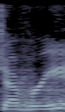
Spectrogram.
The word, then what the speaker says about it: Chevry: So yes, it's amazing to meet another Canadian, first of all, and the last name is pronounced Chevry, and that's the New Brunswick pronunciation.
